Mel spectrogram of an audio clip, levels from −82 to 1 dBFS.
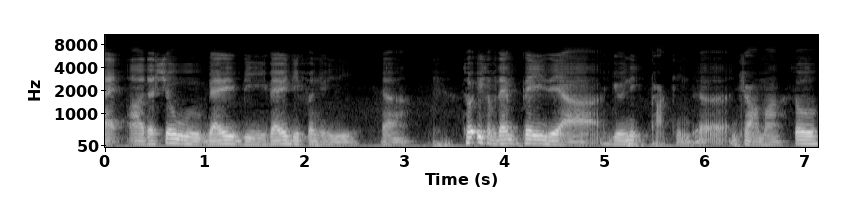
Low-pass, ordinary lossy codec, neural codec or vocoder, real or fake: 7.2 kHz; none; none; real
